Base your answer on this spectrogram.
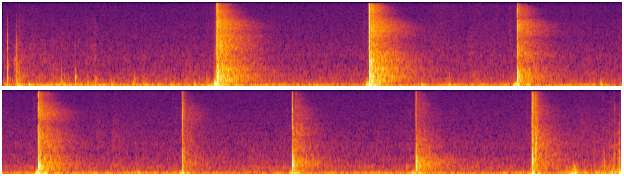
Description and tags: Bamboo Thwack
Me hitting my leg with a bamboo rod.
impact, bamboo, smack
